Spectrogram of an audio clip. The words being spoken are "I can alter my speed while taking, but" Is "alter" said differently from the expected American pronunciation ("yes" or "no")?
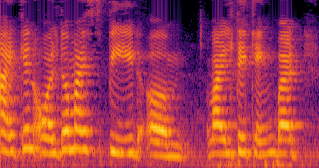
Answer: no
